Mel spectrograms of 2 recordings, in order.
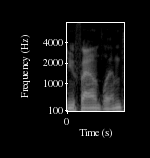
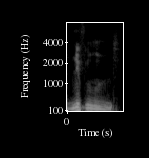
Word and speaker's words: Newfoundland: But outside of people that lived in the area, both of those pronunciations were used. There were folks that said Newfoundland and other folks that said Newfoundland. So technically they were both correct. But again, today it's still the Newfoundland pronunciation is still quote unquote correct.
